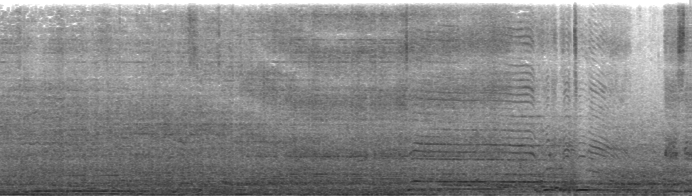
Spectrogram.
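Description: Large football stadium crowd singing a chant in unison over continuous crowd noise, with held notes about a second long.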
